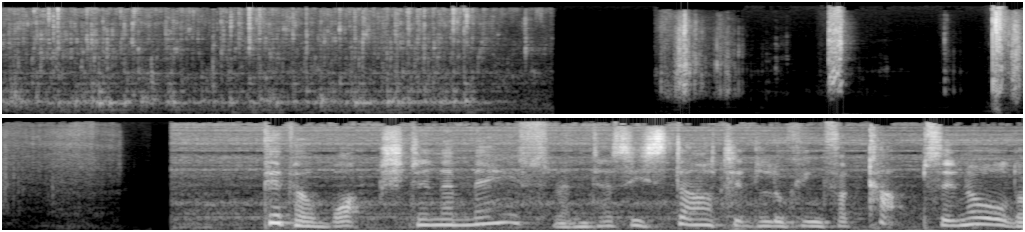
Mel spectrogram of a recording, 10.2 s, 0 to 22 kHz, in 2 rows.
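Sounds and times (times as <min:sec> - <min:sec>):
water pouring into a kettle: 0:00.0 - 0:02.8, 0:06.0 - 0:10.1
speech: 0:06.4 - 0:10.1.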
